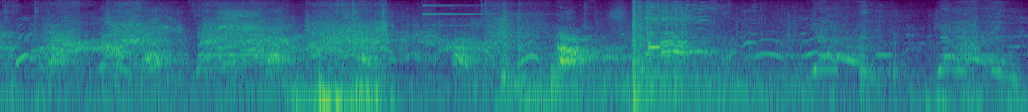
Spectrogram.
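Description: A dog barks and snarls frantically in a chaotic scuffle as a man swings a hammer at it, with sharp crashing, breaking noises and people shouting throughout.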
